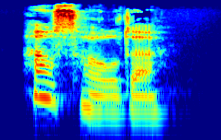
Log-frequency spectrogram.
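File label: "householder", British English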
